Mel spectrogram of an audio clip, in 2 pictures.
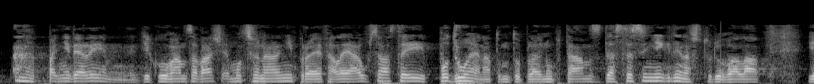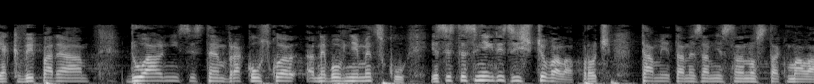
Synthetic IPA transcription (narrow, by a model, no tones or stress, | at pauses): paɲɛdɛlɪɟɛkujuvaːmzavaːʃʔɛmo̞t͡sɪo̞naːlɲiːpɾo̞jɛfalɛjaːuʃsɛvaːst̪ɛɪpo̞d̪ɾuɦɛːnat̪o̞mt̪o̞plɛːnupt̪aːmzdast̪ɛsɪɲɛɡdɪnast̪udo̞valajakvɪpadaːduaːlɲiːsɪst̪ɛːmvɾako̞wskuanɛbo̞vɲɛmɛt͡skujɛstlɪst̪ɛsɪɲɛɡdɪzjɪʃco̞valapɾo̞t͡ʃt̪amjɛt̪anɛzamɲɛst̪nano̞st̪ːakmalaː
